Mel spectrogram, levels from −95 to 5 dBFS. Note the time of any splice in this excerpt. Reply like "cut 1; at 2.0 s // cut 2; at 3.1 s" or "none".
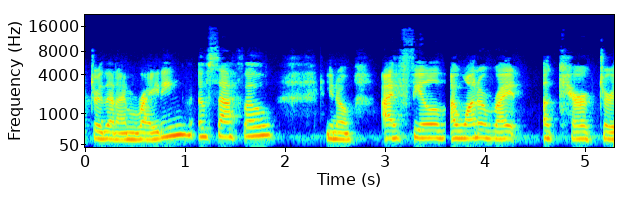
cut 1; at 2.4 s // cut 2; at 3.6 s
